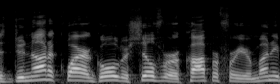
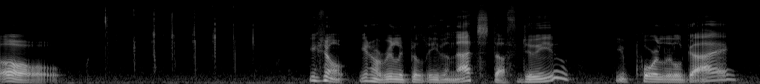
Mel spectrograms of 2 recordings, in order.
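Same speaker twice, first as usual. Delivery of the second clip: mock belittling, talking-down tone, low and soft; 6 semitones lower, 6 dB quieter than usual. Retelling how a woman talked down to him, mock-condescending. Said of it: "it's the way she said it".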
